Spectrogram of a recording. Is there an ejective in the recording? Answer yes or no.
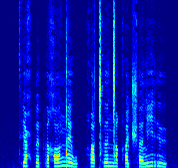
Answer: no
